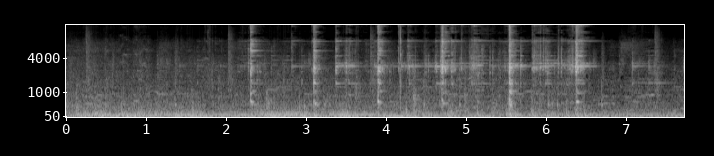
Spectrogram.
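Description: Hand-held post driver pounding a steel fence T-post into the ground: six sharp metallic clanks with a ringing tone, evenly spaced a little under a second apart, starting about two seconds in, over a low steady rumble.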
